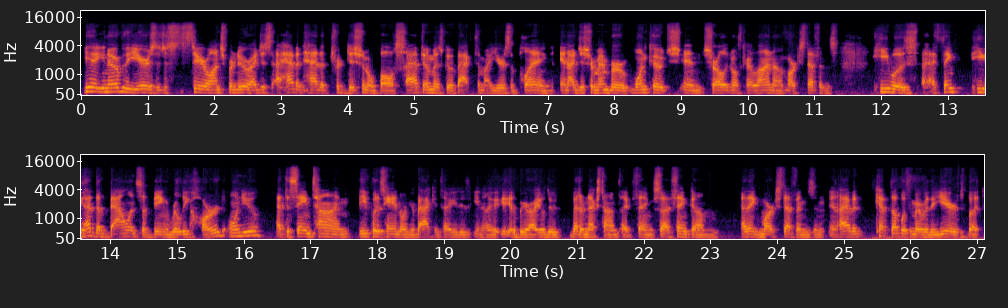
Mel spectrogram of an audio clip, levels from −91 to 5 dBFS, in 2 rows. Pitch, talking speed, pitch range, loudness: 125 Hz, 225 wpm, 120-140 Hz, -21 LUFS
